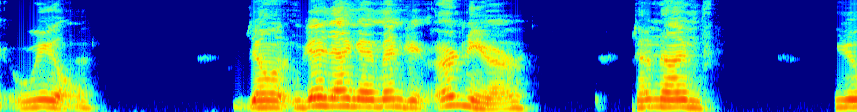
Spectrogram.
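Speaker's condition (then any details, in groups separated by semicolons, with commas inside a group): Cerebral palsy; caused by brainstem aneurysm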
